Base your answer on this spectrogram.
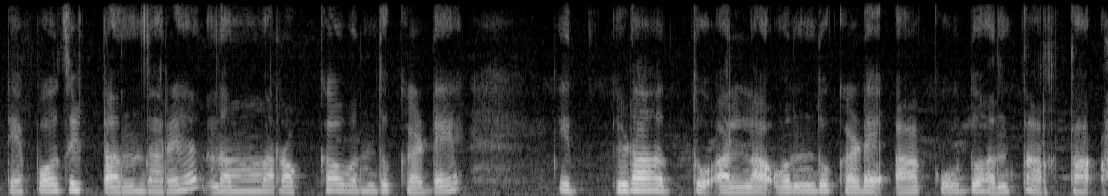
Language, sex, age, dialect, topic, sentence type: Kannada, female, 31-35, Northeastern, banking, statement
